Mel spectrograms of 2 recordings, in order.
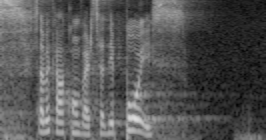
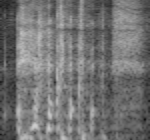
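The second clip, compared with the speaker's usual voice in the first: breathy, unvoiced burst of laughter; airy laugh; 7 semitones higher, 3 dB louder than usual. Real, not acted. Wife laughing about the husband brushing her off, in an airy breathy laugh.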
